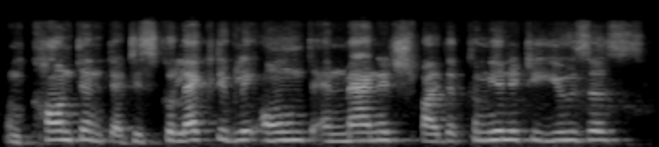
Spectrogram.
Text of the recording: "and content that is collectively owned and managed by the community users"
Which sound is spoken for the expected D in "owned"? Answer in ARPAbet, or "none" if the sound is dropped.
D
